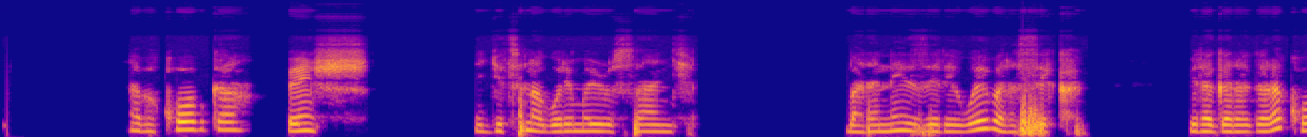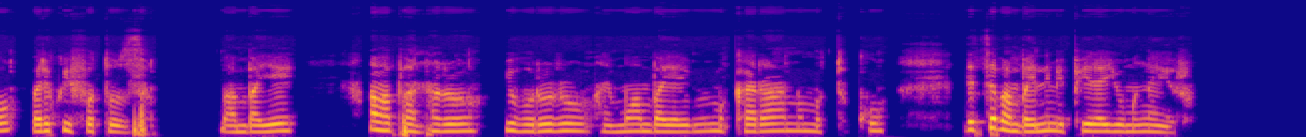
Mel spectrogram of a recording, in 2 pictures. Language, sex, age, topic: Kinyarwanda, female, 25-35, health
